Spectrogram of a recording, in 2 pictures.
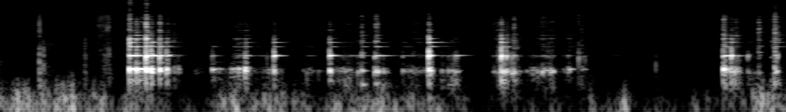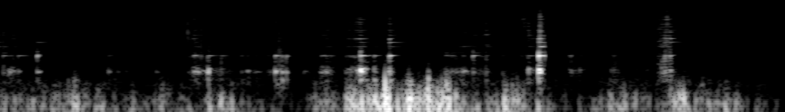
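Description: A metal frying pan clinking and ringing with each knock as it is set down and shifted on the stones of a makeshift rock stove, in clusters of taps with duller scraping of stone between them.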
